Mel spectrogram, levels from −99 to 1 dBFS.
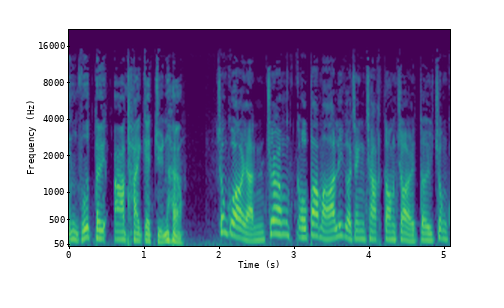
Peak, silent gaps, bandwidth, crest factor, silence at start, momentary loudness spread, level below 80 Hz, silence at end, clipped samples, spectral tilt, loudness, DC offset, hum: -6 dBFS; none; 13.5 kHz; 18 dB; 0 s; 6 LU; -50 dBFS; 0.05 s; under 0.1%; -7.5 dB/octave; -24 LUFS; under 0.1%; none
